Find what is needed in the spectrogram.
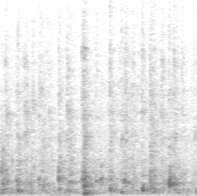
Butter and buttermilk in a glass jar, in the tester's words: now it's getting really sloshy in there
